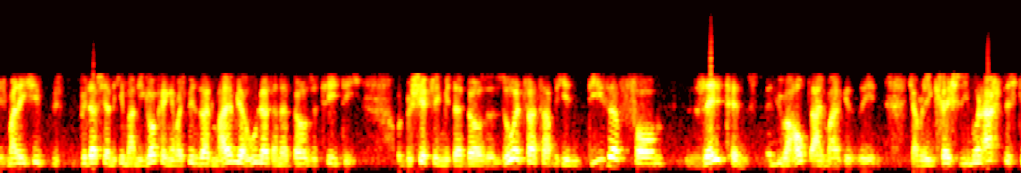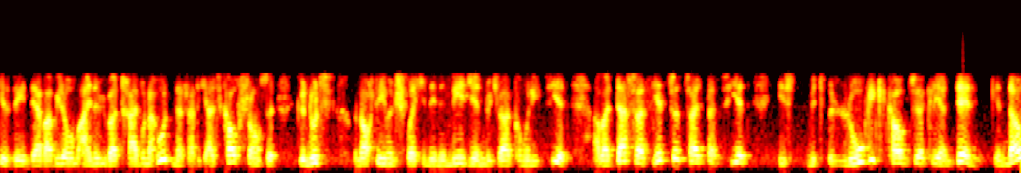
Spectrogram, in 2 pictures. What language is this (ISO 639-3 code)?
deu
